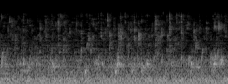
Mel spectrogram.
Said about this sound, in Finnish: Vähän tulee vettä tuolta.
